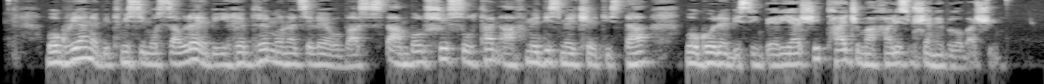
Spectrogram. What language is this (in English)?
Georgian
